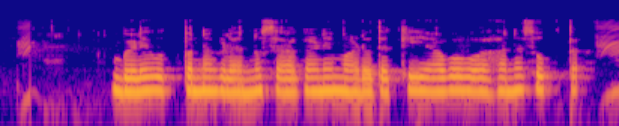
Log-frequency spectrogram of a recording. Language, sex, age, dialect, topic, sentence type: Kannada, female, 36-40, Mysore Kannada, agriculture, question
